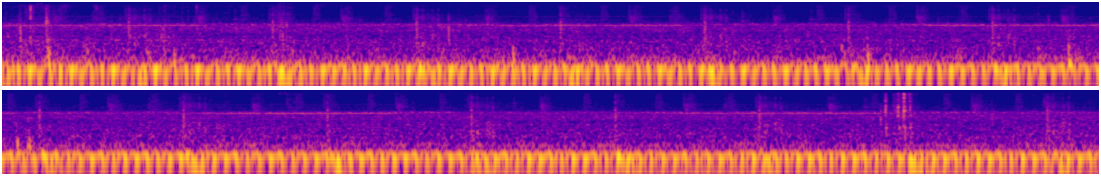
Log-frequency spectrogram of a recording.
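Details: An Eastern banjo frog (pobblebonk) calls on a warm night in Central West New South Wales, Australia, giving low, plunking 'bonk' notes repeated steadily.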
